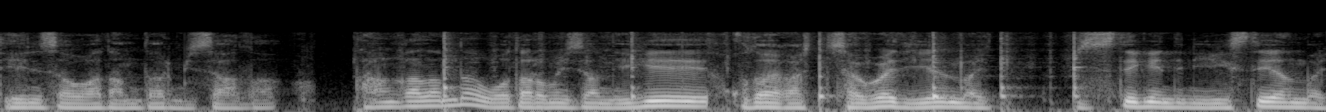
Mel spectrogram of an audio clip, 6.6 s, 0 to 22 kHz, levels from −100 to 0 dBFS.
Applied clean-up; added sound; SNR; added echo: none; Dishes, pots, and pans; 11 dB; none.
